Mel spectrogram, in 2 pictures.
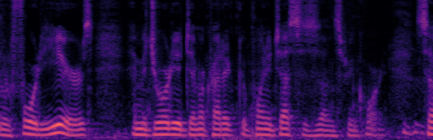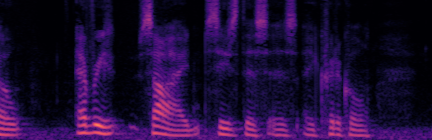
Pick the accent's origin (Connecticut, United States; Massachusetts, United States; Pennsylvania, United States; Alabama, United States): Alabama, United States; I grew up in Alabama in the 1960s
